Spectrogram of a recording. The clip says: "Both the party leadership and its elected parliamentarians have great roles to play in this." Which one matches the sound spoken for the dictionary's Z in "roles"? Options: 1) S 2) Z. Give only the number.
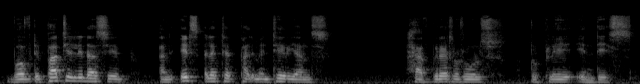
1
